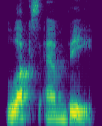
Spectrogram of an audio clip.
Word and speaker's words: LXMV: LXMV, pronounced LuxMV, is Chicago's first ever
